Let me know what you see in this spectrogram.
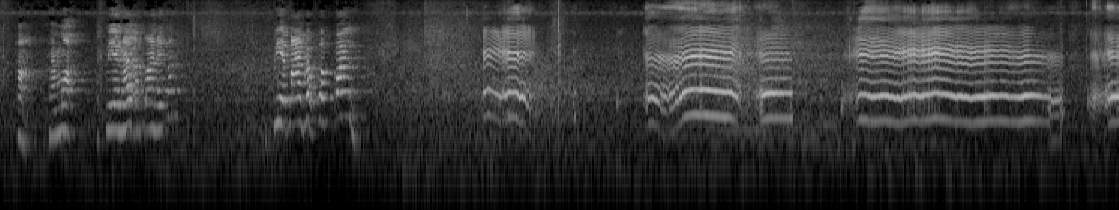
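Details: Infant crying: fussing and babbling building into sustained, strong wailing cries from a baby; ordinary.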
